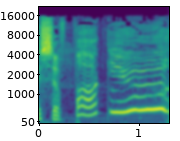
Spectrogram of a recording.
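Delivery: high, slow, squeaky taunt; mock tough local. Mocking local tough guy.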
